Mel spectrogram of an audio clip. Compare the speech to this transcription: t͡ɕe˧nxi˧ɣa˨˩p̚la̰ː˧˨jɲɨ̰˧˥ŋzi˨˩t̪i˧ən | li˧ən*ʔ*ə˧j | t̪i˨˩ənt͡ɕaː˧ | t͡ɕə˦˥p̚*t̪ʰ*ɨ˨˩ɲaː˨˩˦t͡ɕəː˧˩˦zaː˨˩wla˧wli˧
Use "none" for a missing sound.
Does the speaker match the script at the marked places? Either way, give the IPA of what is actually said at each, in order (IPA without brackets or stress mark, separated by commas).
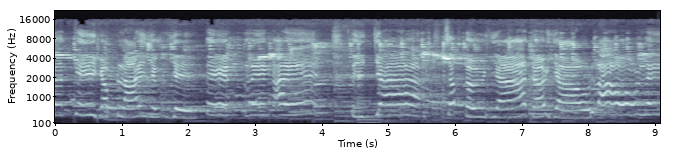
ʔ, t̪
